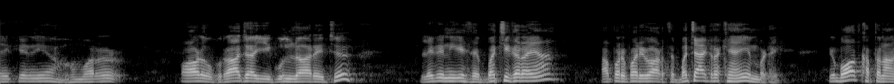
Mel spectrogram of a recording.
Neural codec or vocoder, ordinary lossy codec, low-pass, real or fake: codec, 16 kHz, 4 kbps, FunCodec, trained on LibriTTS, 50 frames a second; none; none; fake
